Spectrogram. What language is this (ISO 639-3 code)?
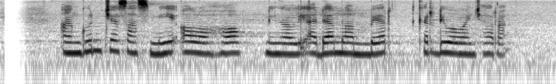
sun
